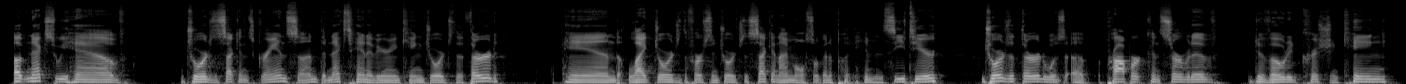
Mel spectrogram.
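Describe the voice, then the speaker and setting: In an ordinary speaking voice, a man with an American accent talks at a moderate pace and fairly low pitch, with ordinary pitch variation, on a very clean recording with a silent background. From United States. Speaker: history YouTuber. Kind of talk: casual opinion commentary.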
